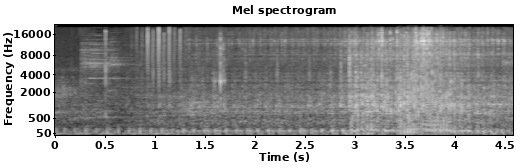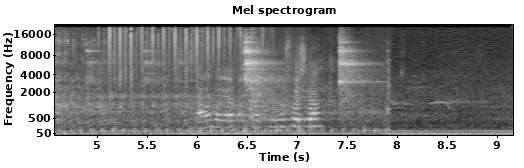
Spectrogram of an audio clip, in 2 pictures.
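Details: TVS Apache RTR motorcycle brought in for engine noise, started after repair: an even, steady putter of about three beats a second with no tapping or rattle. The engine sounds healthy.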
